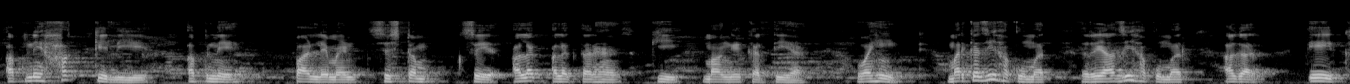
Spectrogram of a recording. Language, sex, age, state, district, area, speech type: Urdu, male, 30-45, Delhi, North East Delhi, urban, spontaneous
